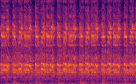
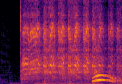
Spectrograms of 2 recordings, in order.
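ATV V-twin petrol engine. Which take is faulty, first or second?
first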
